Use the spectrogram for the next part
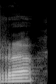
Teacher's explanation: जब हवा मुख से बाहर निकलती किसी वर्ण के उच्चारण में तो वो जीभ को कप कपाती हुई बाहर निकलती है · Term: लुंठित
